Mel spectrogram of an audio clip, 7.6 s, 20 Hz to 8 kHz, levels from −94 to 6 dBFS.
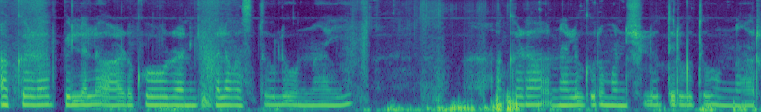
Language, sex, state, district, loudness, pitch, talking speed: Telugu, female, Andhra Pradesh, Annamaya, -20 LUFS, 210 Hz, 85 wpm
